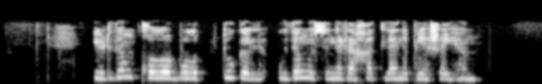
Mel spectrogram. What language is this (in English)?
Bashkir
